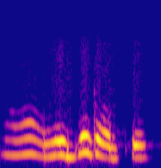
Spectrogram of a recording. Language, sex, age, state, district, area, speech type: Odia, female, 45-60, Odisha, Gajapati, rural, conversation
